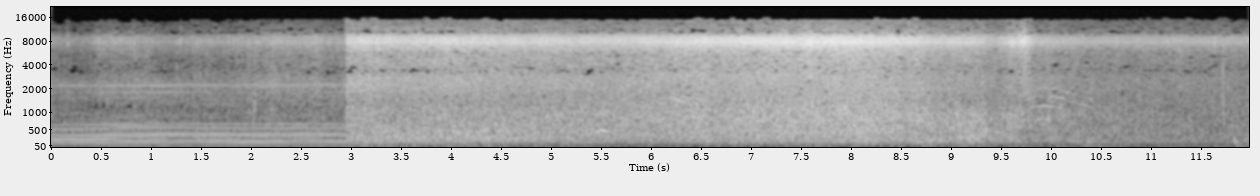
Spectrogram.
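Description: Yamaha 15 hp petrol outboard motor running steadily. About three seconds in, its tone is swamped by a loud, even rush of breaking surf around the boat and wind on the microphone.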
